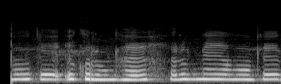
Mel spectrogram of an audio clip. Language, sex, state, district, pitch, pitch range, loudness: Hindi, female, Odisha, Malkangiri, 230 Hz, 225-240 Hz, -14 LUFS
